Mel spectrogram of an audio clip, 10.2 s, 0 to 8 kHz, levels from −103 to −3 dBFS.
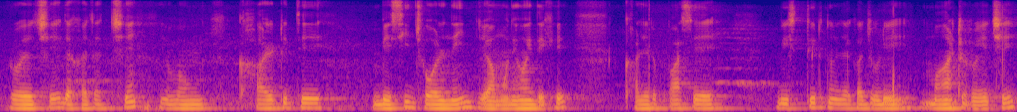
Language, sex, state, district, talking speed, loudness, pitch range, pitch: Bengali, male, West Bengal, Jhargram, 110 wpm, -33 LUFS, 110-120 Hz, 110 Hz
